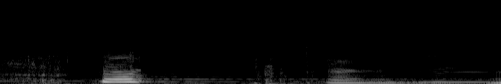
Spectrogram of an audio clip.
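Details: Boston Terriers competing for a ball: a brief, tight, high-pitched growl bursts out, followed after a quieter stretch by a longer, low, rolling growl that builds toward the end.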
